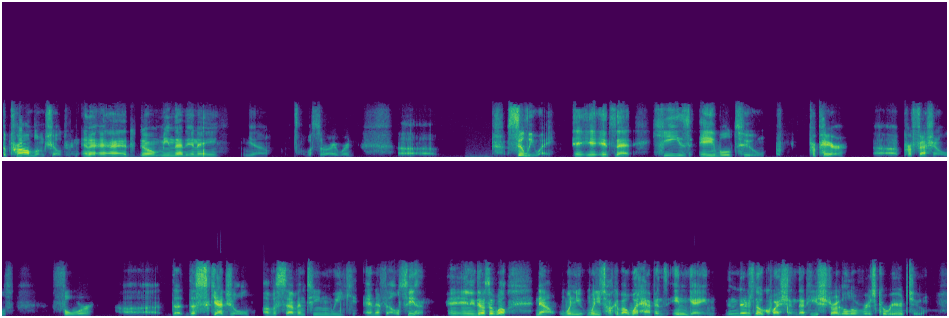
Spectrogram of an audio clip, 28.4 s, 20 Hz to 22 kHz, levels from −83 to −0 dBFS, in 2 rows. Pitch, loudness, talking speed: 145 Hz, -18 LUFS, 140 wpm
